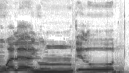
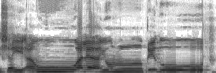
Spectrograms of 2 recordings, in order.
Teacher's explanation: شیئا پر بھی غنہ کریں گے کیونکہ یہاں پر تنوین کے بعد واو آ گیا ہے اور ادغام ہو رہا ہے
